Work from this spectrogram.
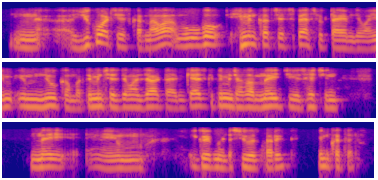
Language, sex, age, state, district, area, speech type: Kashmiri, male, 18-30, Jammu and Kashmir, Kupwara, rural, conversation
